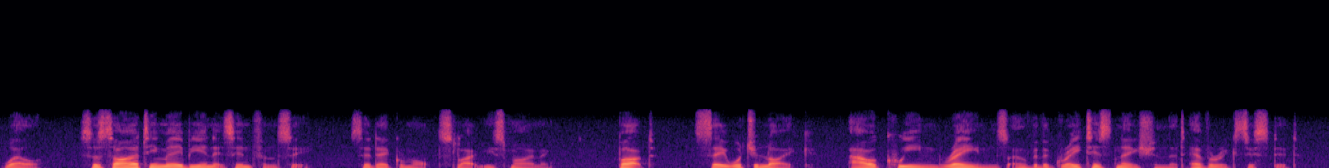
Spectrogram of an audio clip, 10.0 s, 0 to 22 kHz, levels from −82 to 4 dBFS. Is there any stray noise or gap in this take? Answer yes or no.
no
